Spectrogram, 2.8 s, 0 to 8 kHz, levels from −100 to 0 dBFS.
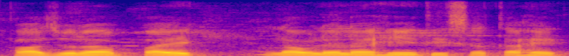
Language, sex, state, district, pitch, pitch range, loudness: Marathi, male, Maharashtra, Mumbai Suburban, 145 Hz, 140-155 Hz, -15 LUFS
